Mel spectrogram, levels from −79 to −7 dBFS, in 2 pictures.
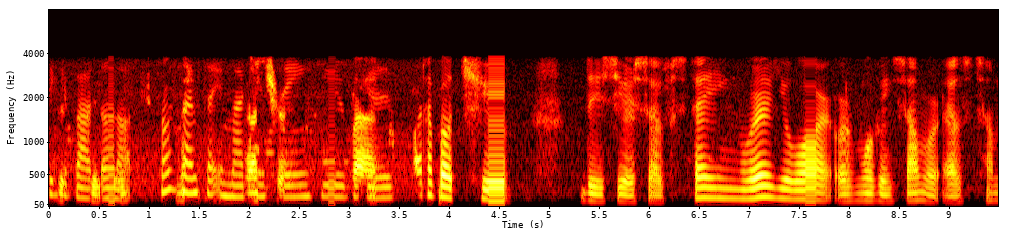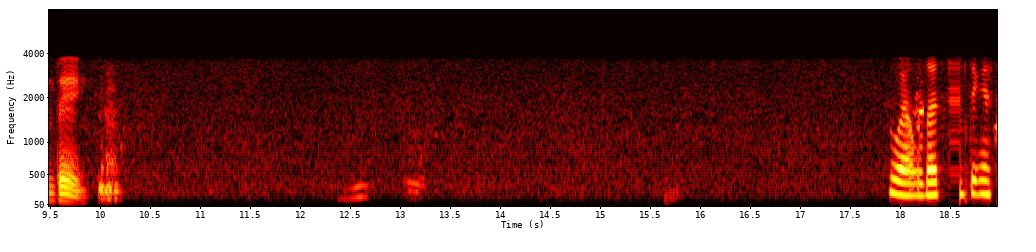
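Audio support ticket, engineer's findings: Echo leak: delayed repeat of the speech trailing the talker by about 0.21 s, at 0.0–0.23 s (about 25 dB down), 1.23–3.62 s (about 20 dB down) and 18.15–18.25 s (louder, only about 10 dB down). Likely far-end echo canceller letting loudspeaker pickup through and returning it.

Speech suppressed in double talk: talker's level sags and thins. 0.02–2.44 s, dips up to roughly 20 dB across about 2 s; 2.99–3.2 s, roughly 10 dB; 3.62–3.75 s, roughly 15 dB. Likely echo canceller attenuating everything when it cannot separate near talker from echo.

Packet loss with last packet repeated: short robotic stutters with a buzz near 100 Hz, at 0.6 s (50 ms), 2.8 s (60 ms), 4.4 s (150 ms), 7.57 s (100 ms), 18.51 s (90 ms). Receiver replays the last packet across gaps; buzz rate fits 10 ms packets.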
